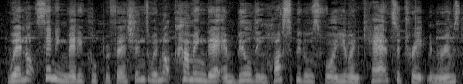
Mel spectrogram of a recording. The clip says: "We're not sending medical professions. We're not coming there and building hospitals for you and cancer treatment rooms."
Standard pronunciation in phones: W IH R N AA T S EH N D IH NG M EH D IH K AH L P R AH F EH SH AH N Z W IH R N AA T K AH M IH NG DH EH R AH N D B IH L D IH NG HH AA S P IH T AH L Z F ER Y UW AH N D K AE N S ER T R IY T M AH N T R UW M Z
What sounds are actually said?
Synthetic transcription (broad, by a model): W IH R N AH T S EH N D IH NG M EH D IH K AH L P R AH F EH SH AH N Z W IH R N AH T K AH M IH NG DH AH R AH N B IH L D IH NG HH AA S P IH T L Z F ER Y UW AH N K AE N S ER T R IY T M AH N T R UW M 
